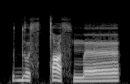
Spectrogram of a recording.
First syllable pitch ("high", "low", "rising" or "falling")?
falling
